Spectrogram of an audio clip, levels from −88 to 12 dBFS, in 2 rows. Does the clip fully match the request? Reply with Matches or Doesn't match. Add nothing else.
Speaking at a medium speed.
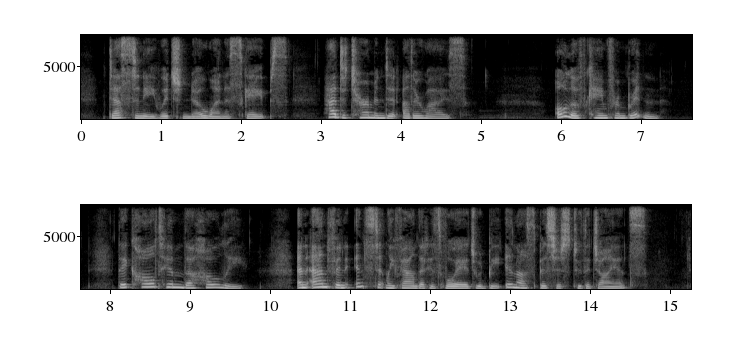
Doesn't match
